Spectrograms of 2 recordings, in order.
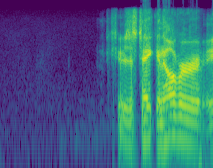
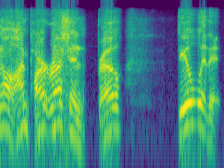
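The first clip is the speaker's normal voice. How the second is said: bro voice; 8 semitones higher than usual. Retold or imitated. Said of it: "and now America".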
